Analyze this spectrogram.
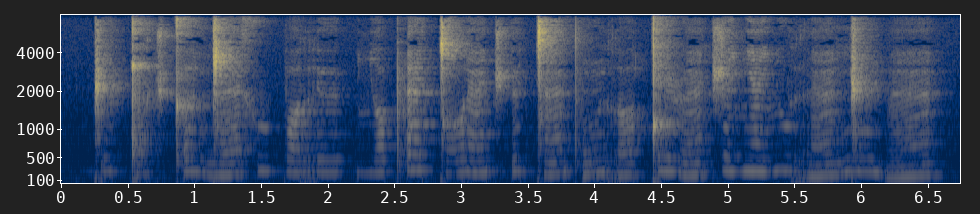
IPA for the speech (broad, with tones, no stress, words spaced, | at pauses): ɡ͡ǁʏ˦ǃu˩˧t͡ʃ kʼɐ˦ŋ͡ǁæ˩˧xu˦ pɒ˦rʏ˦ | ʎɒ˩˧pʼæ˦ǀɔ˩˧ɾæ̃˩˧ t͡ʃʼʏ˦ǀæ̃˩˧ tʼũ˩˧rɒ˩˧ǃe˦ ɭæ̃˩˧t͡ʃɐ˦ʎæ̃˦ʎu˦ ræ̃˩˧ ŋ͡ǁũ˦bæ̃˩˧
